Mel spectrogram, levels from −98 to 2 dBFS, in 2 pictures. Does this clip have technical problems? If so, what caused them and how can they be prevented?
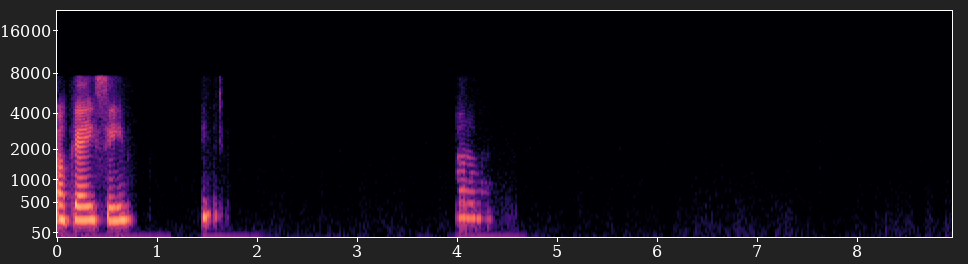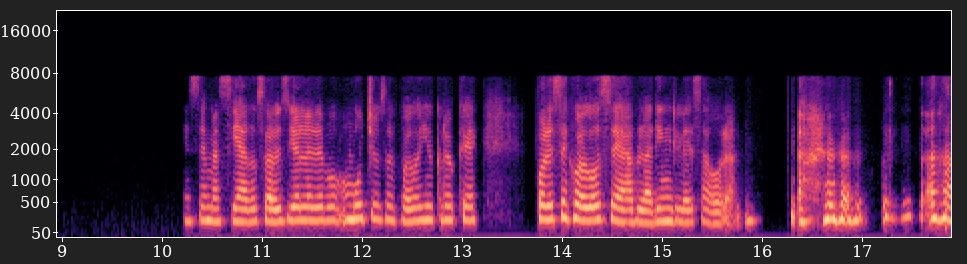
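No, this clip has no technical problems, so there is nothing to prevent.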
